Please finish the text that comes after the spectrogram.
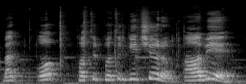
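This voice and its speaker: High-pitched man commentating a game. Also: normal speed, over music. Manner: bantering, exclamatory, repeats instructions. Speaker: gaming video host playing a character named Steve. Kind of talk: excited game commentary with a co-player.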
